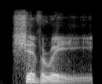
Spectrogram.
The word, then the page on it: shivaree: British English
